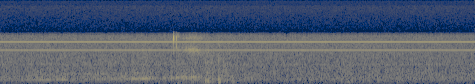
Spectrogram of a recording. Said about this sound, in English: I can hear something, but I'm not sure what it is. There's like a... it's a white noise sound.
